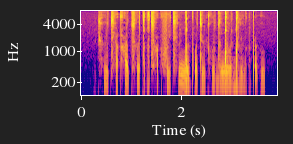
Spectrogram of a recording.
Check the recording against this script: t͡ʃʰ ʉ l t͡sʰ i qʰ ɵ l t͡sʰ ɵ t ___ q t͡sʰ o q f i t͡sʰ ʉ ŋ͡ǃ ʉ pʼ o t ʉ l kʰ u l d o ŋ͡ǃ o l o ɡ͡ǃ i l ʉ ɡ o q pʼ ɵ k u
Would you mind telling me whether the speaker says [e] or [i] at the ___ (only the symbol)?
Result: i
